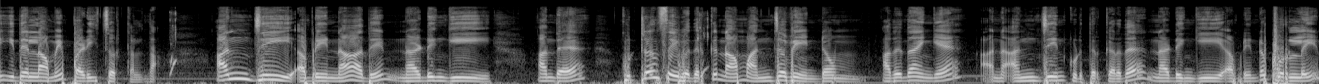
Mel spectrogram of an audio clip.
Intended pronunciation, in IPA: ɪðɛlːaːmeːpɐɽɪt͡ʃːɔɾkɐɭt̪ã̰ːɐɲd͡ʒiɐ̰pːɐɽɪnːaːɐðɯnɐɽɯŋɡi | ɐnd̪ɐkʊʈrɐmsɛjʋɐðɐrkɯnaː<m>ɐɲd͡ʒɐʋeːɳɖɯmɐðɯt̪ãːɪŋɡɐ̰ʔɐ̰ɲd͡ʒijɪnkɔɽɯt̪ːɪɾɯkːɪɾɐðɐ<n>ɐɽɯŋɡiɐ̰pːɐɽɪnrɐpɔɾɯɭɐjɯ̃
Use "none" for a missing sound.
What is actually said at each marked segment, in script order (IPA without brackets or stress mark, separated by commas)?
m, n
